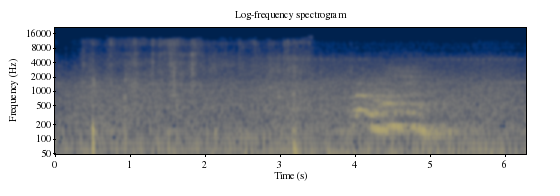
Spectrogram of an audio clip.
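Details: At midnight by a campsite, two tigers call to each other with low, drawn-out, rough moans that rise and fade over about a second. A faint hiss of night air runs beneath, and deer give tiger alarm calls.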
